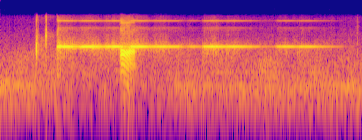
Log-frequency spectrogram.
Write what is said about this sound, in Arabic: الآن هذا هو الآيفون يرن بكل قوة، بإمكانك أن تسمع صوت بكل وضوح وتعثر على جهازك المفقود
